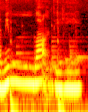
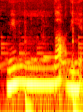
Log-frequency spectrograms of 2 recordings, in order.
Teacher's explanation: merubah bunyi nun atau tanwin dengan bunyi mim yang disamarkan disertai dengan suara mendengung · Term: iqlab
